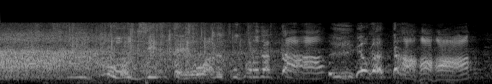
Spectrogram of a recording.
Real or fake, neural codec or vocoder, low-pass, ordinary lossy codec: real; none; 7.2 kHz; MP3, 48 kbps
